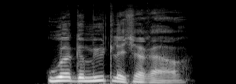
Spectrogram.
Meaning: inflection of urgemütlich: 1. strong/mixed nominative masculine singular comparative degree 2. strong genitive/dative feminine singular comparative degree 3. strong genitive plural comparative degree
- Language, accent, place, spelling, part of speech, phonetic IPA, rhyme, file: German, Germany, Berlin, urgemütlicherer, adjective, [ˈuːɐ̯ɡəˈmyːtlɪçəʁɐ], -yːtlɪçəʁɐ, De-urgemütlicherer.ogg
